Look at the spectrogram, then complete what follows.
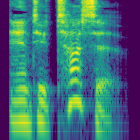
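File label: "antitussive", British English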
